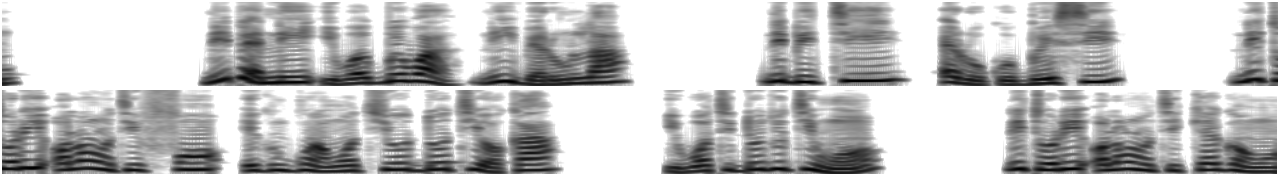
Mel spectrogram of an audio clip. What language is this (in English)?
Yoruba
